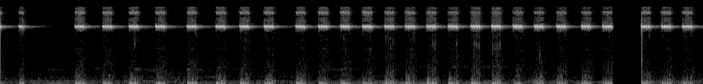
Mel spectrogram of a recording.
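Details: A cricket in a summer field chirps steadily, a high, pure trill pulsing in quick, even bursts several times a second.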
